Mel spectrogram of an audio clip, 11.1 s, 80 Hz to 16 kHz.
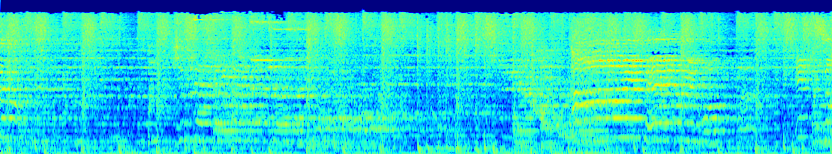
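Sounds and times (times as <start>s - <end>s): pop backing track with bass beat: 0.0s - 11.0s
singer with sliding long notes: 0.0s - 11.0s.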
